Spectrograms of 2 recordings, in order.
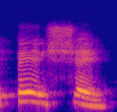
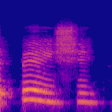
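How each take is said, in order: First: PEIXE as "pei-XÊ", loud full E at the end; questioning "pei-xê?"; wrong final E. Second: PEIXE said "PEI-xi", final E weakened to I; everyday "pei-xi"; natural final I sound. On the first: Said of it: "Não". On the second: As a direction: stress PEI and soften the ending of peixe to "xi". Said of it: "A gente lê peixe". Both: Shown as a demonstration.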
